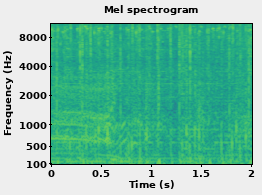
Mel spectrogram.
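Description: A horse's hooves clip-clop at a gallop in The Witcher 3 video game, a steady rapid beat under a dense bed of game ambience.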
